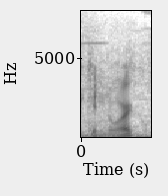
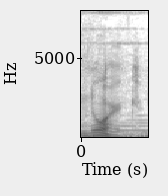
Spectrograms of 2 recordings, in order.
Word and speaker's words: Gnorc: Why don't Americans pronounce the G in nasty gnorc? Because the G is silent. We don't say good nasty gnorc. We say nasty gnorc.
